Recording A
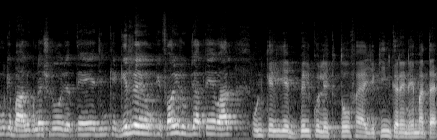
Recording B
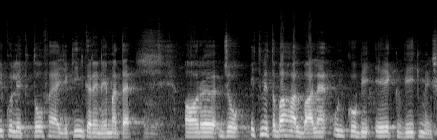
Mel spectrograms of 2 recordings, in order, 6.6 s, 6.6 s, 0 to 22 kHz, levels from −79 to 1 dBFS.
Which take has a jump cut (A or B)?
A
